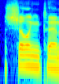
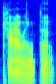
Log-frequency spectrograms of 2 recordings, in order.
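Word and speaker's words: Kylington: about how to pronounce his name in Swedish of the letter K followed by a vowel means it's Schilling or SH sound so that's shillington instead of Chi Langton it looks like I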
